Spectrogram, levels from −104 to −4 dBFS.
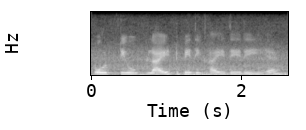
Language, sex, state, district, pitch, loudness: Hindi, female, Punjab, Pathankot, 190 Hz, -17 LUFS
